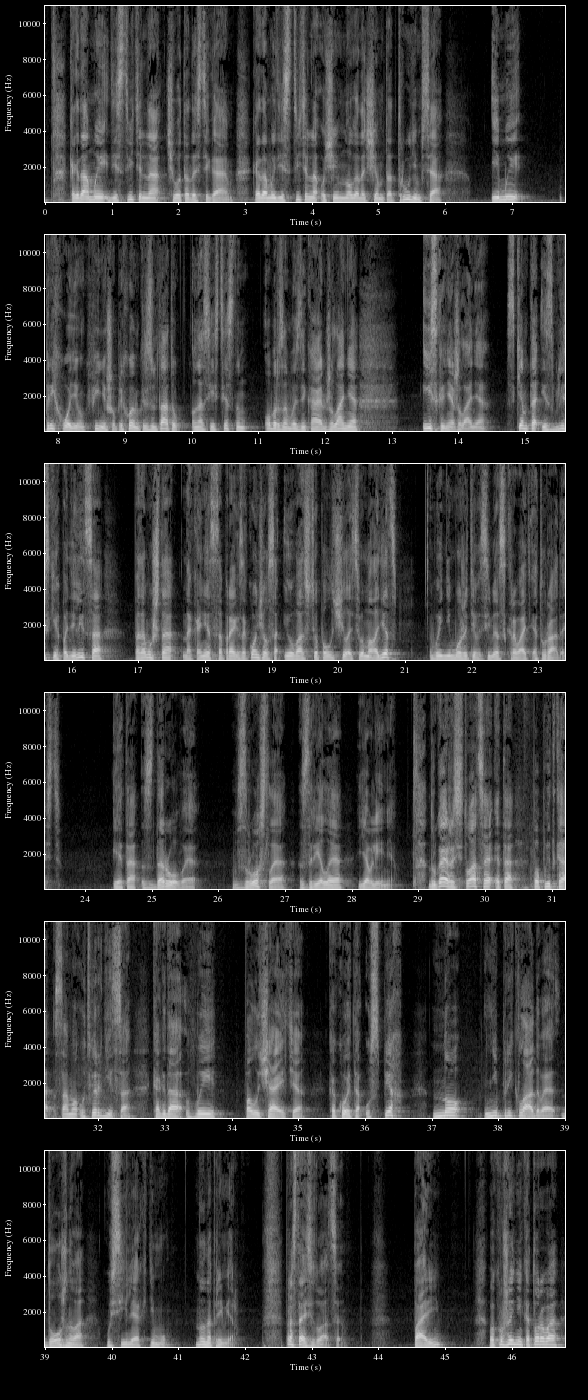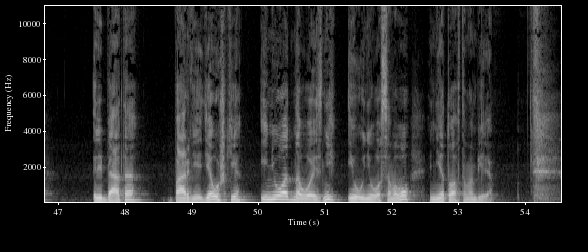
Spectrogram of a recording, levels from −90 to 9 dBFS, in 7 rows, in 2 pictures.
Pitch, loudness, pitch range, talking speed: 135 Hz, -19 LUFS, 105-160 Hz, 110 wpm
